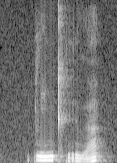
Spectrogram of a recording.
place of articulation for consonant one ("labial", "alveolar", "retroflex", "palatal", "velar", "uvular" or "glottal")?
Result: labial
